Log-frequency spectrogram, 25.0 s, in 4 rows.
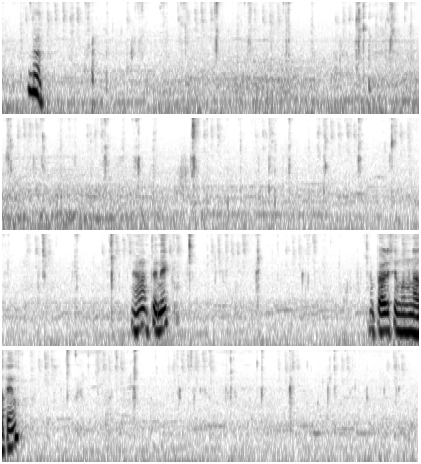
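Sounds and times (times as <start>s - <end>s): chewing soft food: 0.0s - 25.0s
mouth clicks and lip smacks: 1.0s - 4.4s.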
